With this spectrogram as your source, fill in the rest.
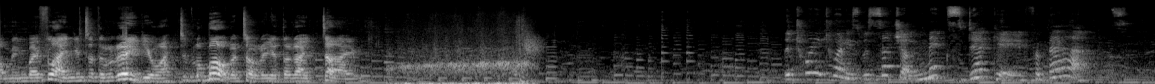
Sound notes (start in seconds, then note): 3.8 whooshing newspaper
